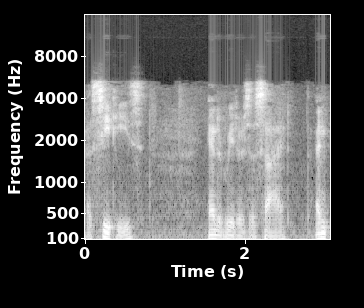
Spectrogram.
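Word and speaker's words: ascites: bloated abdomen with slight assitis readers aside i'm i'm pronouncing that it's a s c i t e s forgive me i'm pronouncing that asities end of readers aside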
